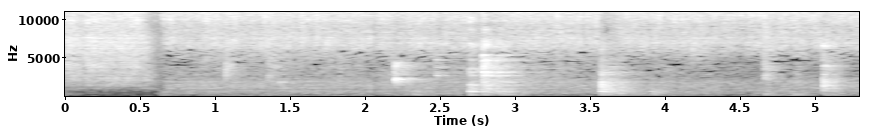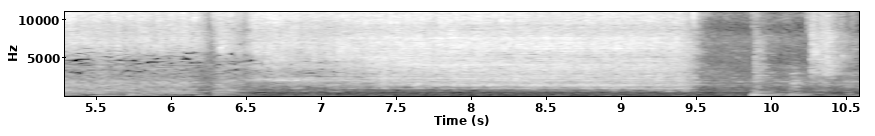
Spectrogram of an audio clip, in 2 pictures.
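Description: Water runs from a tap and splashes steadily into a metal sink.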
